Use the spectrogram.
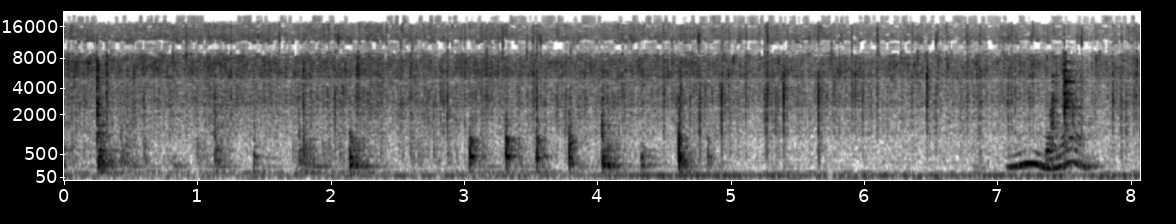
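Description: Chicken sautéing in a pan for a lemongrass chicken curry, giving a steady close sizzle broken by repeated stirring scrapes and clacks through the whole stretch, with no talking.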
